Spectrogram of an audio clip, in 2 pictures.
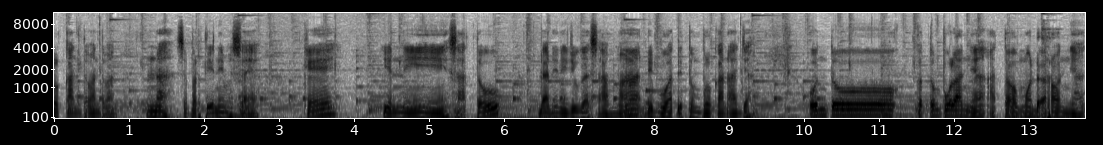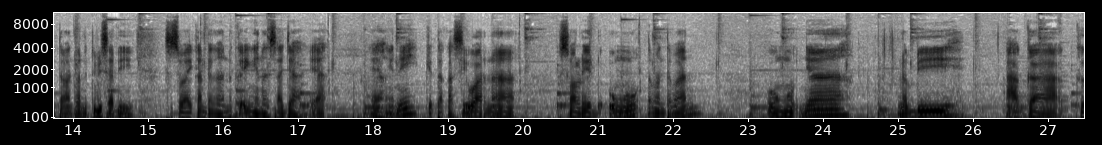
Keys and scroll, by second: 24.9 F6.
